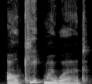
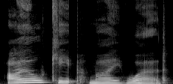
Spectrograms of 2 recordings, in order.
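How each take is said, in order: First: The phrase is spoken at normal speed. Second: The phrase is spoken slowly. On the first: "Then I'll say them at normal speed" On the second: "I'm going to say them slowly first"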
